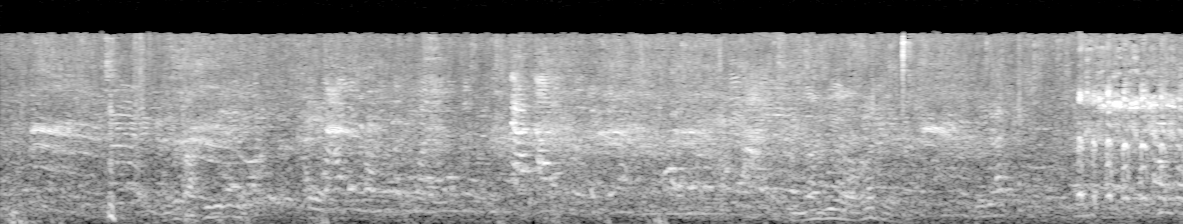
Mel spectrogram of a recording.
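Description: Several men talk and call out in a street nearby.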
